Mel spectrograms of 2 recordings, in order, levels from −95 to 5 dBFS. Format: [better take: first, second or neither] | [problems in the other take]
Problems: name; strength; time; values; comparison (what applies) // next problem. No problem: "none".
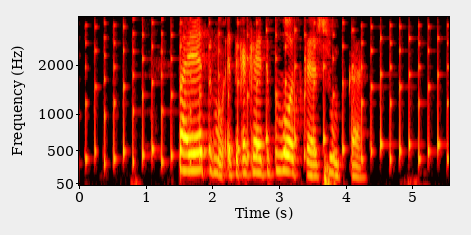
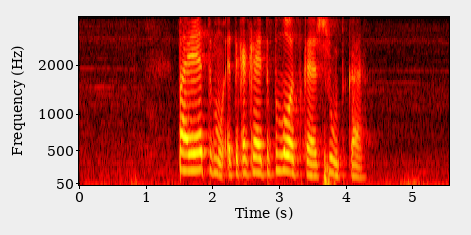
second | noise reduction (classical method Wiener filter)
